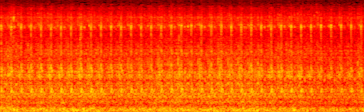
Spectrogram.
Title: Engine Knock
